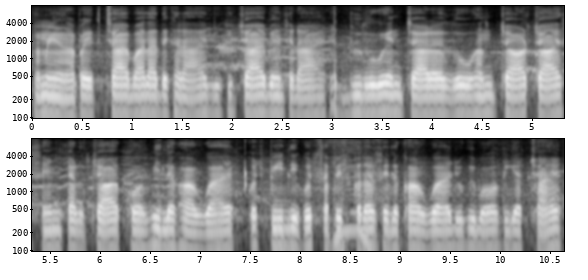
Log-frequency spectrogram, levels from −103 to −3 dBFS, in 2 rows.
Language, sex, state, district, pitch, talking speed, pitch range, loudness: Hindi, male, Chhattisgarh, Korba, 115 Hz, 225 wpm, 110-120 Hz, -17 LUFS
